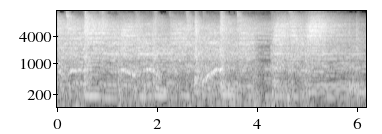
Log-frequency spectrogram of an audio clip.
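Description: Live rock band playing loud: distorted electric guitar, bass guitar and a drum kit, with a short dip in the sound about four seconds in.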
